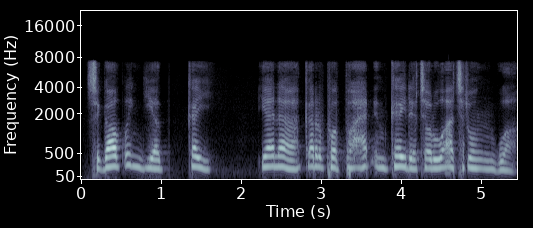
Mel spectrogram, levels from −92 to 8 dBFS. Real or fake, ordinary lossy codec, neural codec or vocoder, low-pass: fake; AAC, 96 kbps; codec, 16 kHz, 0.8 kbps, ZipCodec; 7.2 kHz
